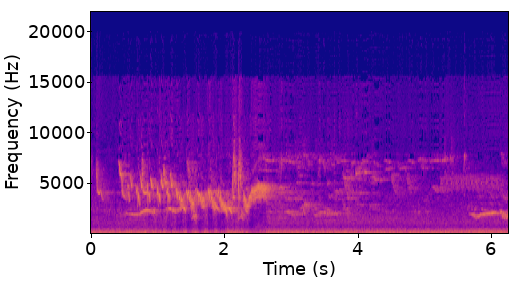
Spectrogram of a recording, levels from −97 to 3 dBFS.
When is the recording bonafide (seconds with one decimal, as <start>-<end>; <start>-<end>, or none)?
0.0-6.3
